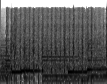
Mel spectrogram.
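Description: Machine-gun fire sound effect: one rapid, evenly spaced burst of shots that stops just before the end, laid over background music with held notes.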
